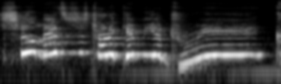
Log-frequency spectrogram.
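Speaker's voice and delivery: very high, airy brush-off; breezy dismissal. Retold or imitated. Brushing off worried friends, very high airy voice. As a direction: wave off the friends in a squeaky voice. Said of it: "And I'm like".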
